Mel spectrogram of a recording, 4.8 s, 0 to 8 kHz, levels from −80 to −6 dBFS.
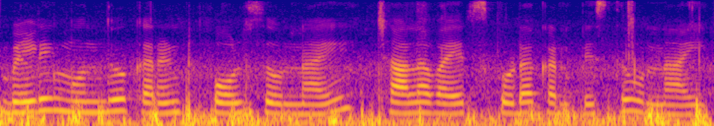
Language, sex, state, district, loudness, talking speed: Telugu, female, Telangana, Komaram Bheem, -18 LUFS, 125 wpm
